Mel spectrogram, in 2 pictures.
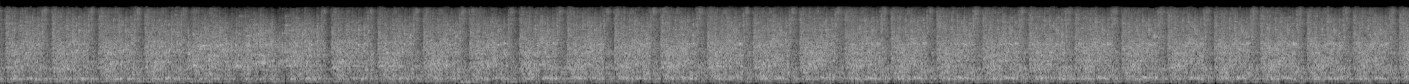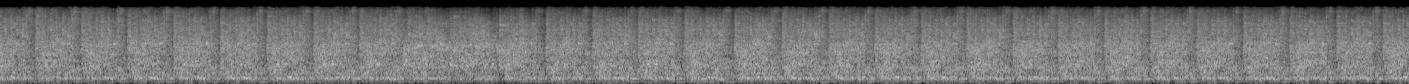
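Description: Type-casting machine running, casting type from molten type metal: a steady, even mechanical clatter of rapid metallic clicks with no pauses.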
